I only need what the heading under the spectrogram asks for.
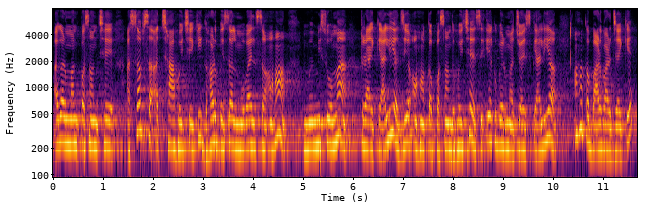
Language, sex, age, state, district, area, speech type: Maithili, female, 45-60, Bihar, Supaul, rural, spontaneous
